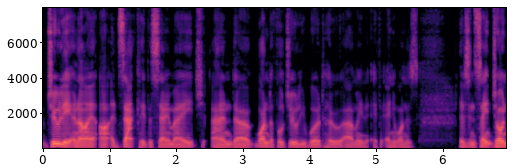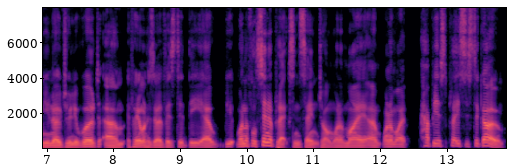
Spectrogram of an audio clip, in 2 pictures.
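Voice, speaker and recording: A man in his forties with a slightly croaky voice, rambling self-deprecatingly through a comedic solo podcast monologue. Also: low voice, fairly bright tone, no echo, clean studio sound. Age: 40s. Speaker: podcast host, stand-up comedian.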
